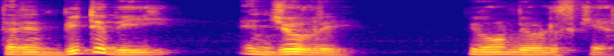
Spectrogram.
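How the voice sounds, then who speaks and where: Somewhat breathy, a man speaks at a very fast pace with a medium pitch and ordinary pitch variation. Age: 60s. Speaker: business executive. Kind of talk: interview.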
